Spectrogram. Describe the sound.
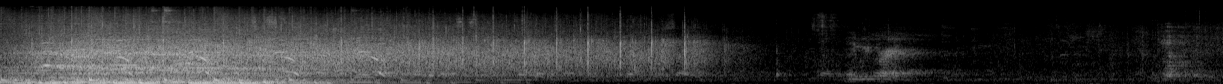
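A church audience gives a guest speaker warm, loud applause mixed with some cheering. The clapping thins into scattered claps and dies away partway through, leaving only quieter sounds.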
